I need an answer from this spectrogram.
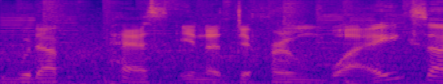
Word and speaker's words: Budapest: So, the correct pronunciation of Buddhapest is Buddhapest. So any S that you see in Hungarian is pronounced as sh.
